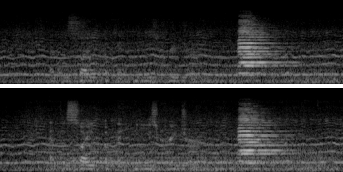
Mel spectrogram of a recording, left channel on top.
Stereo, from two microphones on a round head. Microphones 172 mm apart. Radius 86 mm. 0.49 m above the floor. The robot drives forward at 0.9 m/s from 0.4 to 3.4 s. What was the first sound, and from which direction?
A man speaking, 50° right (ahead or behind).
